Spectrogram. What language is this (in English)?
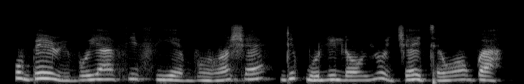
Yoruba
